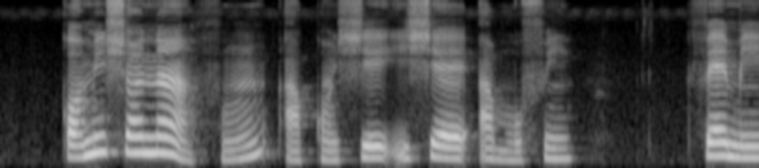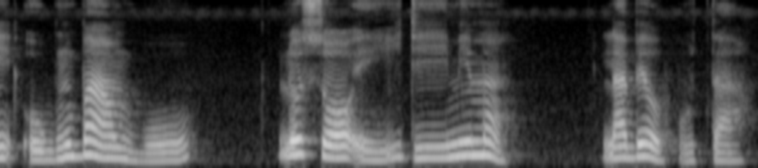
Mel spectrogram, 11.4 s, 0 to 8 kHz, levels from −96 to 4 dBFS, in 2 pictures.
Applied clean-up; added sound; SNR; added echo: none; none; none; none.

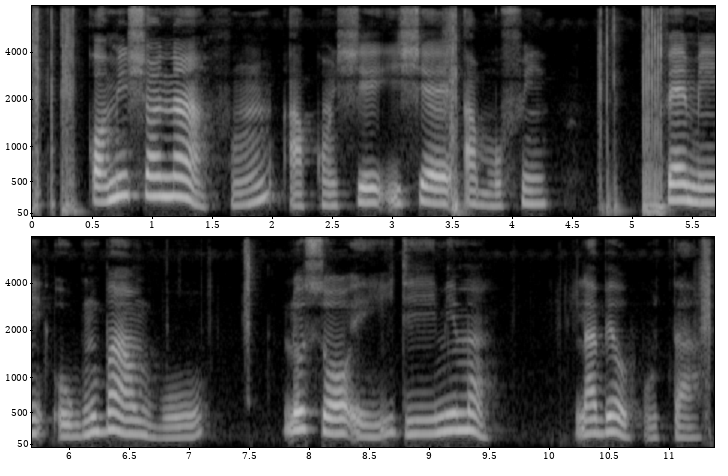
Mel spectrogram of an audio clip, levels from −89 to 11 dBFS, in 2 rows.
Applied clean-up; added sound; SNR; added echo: none; Packing tape, duct tape / Tearing; 15 dB; none.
